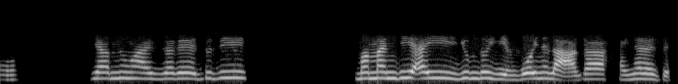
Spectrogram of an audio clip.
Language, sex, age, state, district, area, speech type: Manipuri, female, 18-30, Manipur, Kangpokpi, urban, conversation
